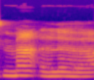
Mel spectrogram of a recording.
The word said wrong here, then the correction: Lauer: I don't really recognise. – Lauer? – Lauer, is that how you say it? – I think it was Matt Lauer.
